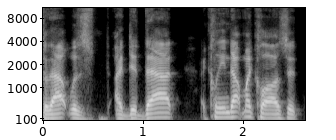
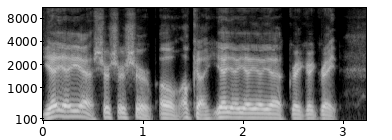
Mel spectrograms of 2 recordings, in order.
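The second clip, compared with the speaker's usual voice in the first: put-on absent-minded, glazed-over, rote, on-autopilot tone. Retelling listening to a repairman's explanation: imitating glazed-over agreeing. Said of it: "Like you on the phone".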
